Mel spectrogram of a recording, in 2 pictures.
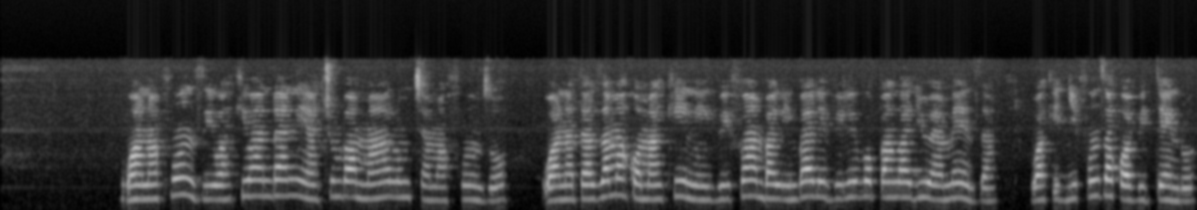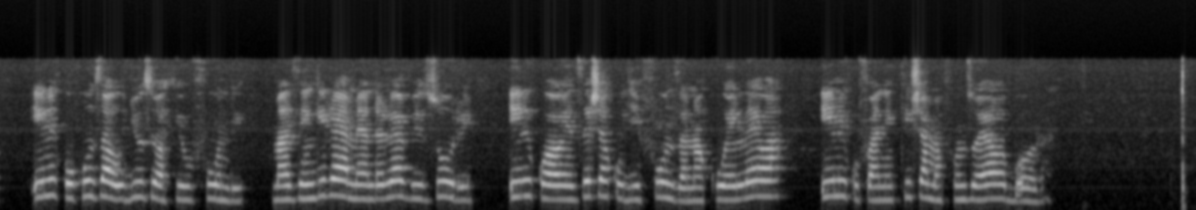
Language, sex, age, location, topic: Swahili, female, 25-35, Dar es Salaam, education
